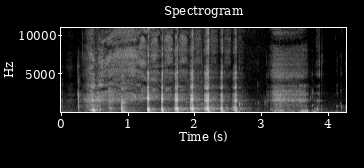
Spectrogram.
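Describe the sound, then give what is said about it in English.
Water sloshes and gurgles inside a World War II metal canteen right next to the microphone, a burst of quick rhythmic splashes followed by a longer rolling slosh, with no one talking. “That motherfucker, you can hear every liquid ounce of water in that thing next to the microphone.”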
